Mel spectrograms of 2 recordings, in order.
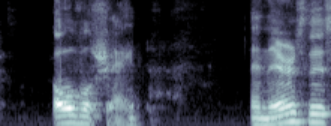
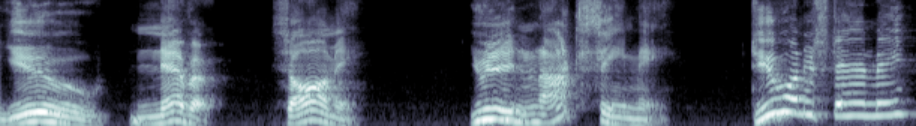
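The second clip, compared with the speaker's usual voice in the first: slow, forceful mantis boom; imitated alien menace, loud and drawn out; 5 semitones higher, 5 dB louder, slower than usual. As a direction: drill it in word by word, rising high at the end. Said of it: "the mantis starts booming at me".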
